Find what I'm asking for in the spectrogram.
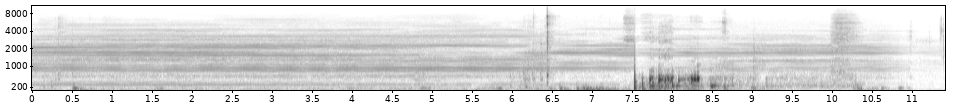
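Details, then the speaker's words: HP Pavilion x360 13 series laptop: steady, harsh electric-sounding buzz from the failing cooling fan, which is to be replaced. "hi friends you can hear this terrible sound coming out from my laptop this is the sound of cooling fan"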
